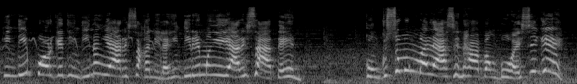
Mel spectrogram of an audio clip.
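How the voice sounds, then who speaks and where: A woman's voice: very high voice, animated, fast, music in the background. A woman with a Filipino accent playing a superstitious, stubborn young bride-to-be in a radio drama, scolding and insistent. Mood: agitated, stubborn.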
